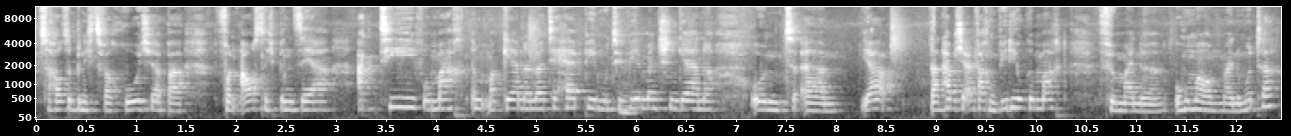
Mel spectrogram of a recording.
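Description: Over noticeable background noise and audible room echo, a woman speaks at a very even loudness. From Hamburg, Germany. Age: 20s. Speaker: vlogger. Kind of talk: casual interview.

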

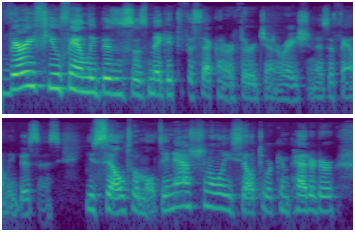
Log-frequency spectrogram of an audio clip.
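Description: Speaking very fast with hardly any pauses, a woman with an American accent uses a medium pitch, lively intonation, vocal fry and big swings in loudness on a very clean recording with a silent background. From US Midwest. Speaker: author. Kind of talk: book talk Q&A. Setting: in-person event with audience.

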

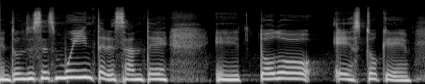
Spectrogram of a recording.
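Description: Her intonation stays fairly even as this woman speaks at a very slow pace. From Mexico. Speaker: podcast host.

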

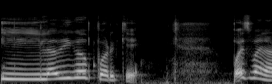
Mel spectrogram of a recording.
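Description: A woman's dark, mellow tone at a moderate pace over a quiet background. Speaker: podcast host. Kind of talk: casual monologue.

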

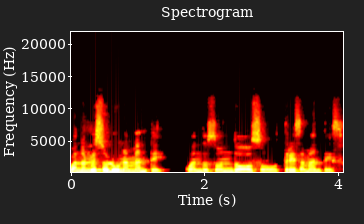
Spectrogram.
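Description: This woman talks at a fairly high pitch, with ordinary variation in her pitch. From Durango, Mexico. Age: 20s. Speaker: podcaster. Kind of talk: casual chat.

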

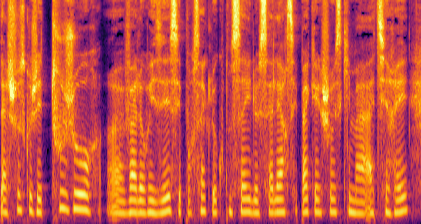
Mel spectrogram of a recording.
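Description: Speaking at a moderate pace and medium pitch, a woman has a somewhat breathy voice with a dark, mellow tone. Her intonation is monotone and flat, with a dry, close sound and no echo. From Paris, France. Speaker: painter and entrepreneur. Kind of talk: interview conversation. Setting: art gallery. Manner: halting with frequent fillers.

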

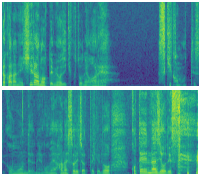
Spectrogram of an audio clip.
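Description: On a very clean recording with a silent background and a dry, close sound with no echo, a man speaks with a dark, mellow tone at a fairly low pitch. His intonation is lively and his loudness swings widely. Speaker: podcast host and glass bead designer. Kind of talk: solo podcast monologue. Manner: fast; casual, chatty.

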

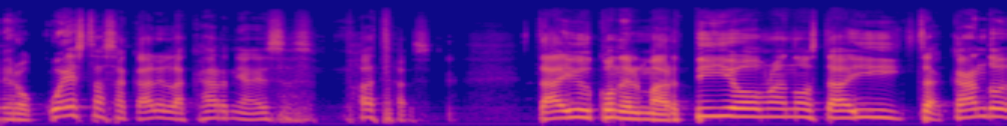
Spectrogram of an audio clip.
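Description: Recorded very cleanly against a silent background, a man speaks at a fairly slow pace in a high pitch. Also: ordinary pitch variation. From US West Coast, Los Angeles. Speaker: lay preacher. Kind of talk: sermon. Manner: halting.

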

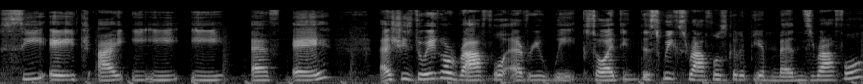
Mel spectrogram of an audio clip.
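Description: Over music in the background, a woman talks at a fairly slow pace with medium pitch and ordinary pitch variation. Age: 20s. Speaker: podcast host. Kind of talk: casual monologue. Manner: casual, many fillers.

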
